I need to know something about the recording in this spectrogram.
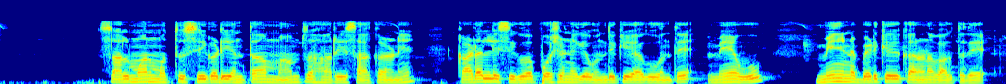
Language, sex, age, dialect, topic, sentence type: Kannada, male, 18-24, Mysore Kannada, agriculture, statement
